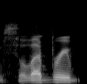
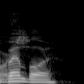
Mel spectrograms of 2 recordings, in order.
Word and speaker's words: Celebrimbor: Celebrim, whatever. The elf that wants to build the towers. – Celebrimbor.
